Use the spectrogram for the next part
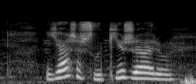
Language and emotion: Russian, neutral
